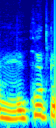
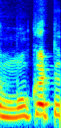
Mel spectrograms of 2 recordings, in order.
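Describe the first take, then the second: First: मुकुट as "mukut"; correct second vowel. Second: मुकुट as "mukat"; wrong second vowel. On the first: Teacher correcting students, मुकुट as "mukut". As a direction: put u after k in मुकुट. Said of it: "होता है". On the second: Teacher showing students the error, मुकुट as "mukat". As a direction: say मुकुट with a after k. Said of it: "जैसा कोई शब्द नहीं होता". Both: Shown as a demonstration.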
